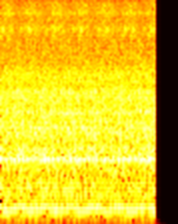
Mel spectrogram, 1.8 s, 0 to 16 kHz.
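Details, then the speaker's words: Kia Ceed 1.6 G4FC (2009, 238,000 km) after full engine rebuild with sleeving, warmed to operating temperature: brief, quiet, even idle with a soft hiss and no knocking or ticking; normal idle. "Работает ровненько работает. Тихо. Красота."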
